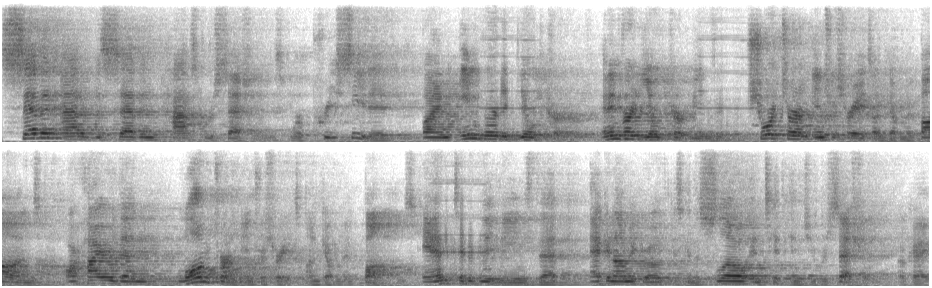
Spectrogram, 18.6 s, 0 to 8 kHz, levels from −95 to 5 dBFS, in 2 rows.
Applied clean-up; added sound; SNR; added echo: neural separator model SepFormer DNS4.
